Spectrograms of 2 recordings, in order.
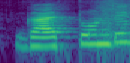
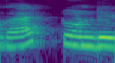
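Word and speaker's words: Gaitonde: अब यहाँ पे आप उनको गायटोंडे भी बोल सकते हैं और गायटोंडे भी बोल सकते हैं। Both pronunciation are correct. So professor गायतोंडे Pune से बॉम्बे की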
